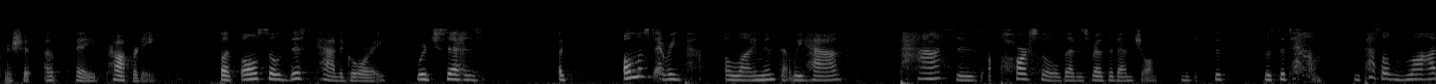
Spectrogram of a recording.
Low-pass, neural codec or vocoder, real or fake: 5.4 kHz; codec, 16 kHz in and 24 kHz out, 0.6 kbps, FocalCodec, streaming, 4096 codes; fake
